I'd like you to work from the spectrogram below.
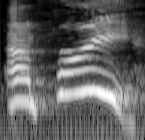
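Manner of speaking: rising joyful declaration; joyful I'm free. Shown as a demonstration. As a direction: proclaim freedom with a lift.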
